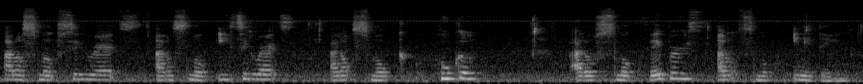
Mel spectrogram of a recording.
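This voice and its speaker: Noticeable background noise sits behind a woman with a medium pitch. She keeps a moderate pace and fairly even intonation. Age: 20s. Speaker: YouTuber. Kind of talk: casual mukbang vlog. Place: home room. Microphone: camera far.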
